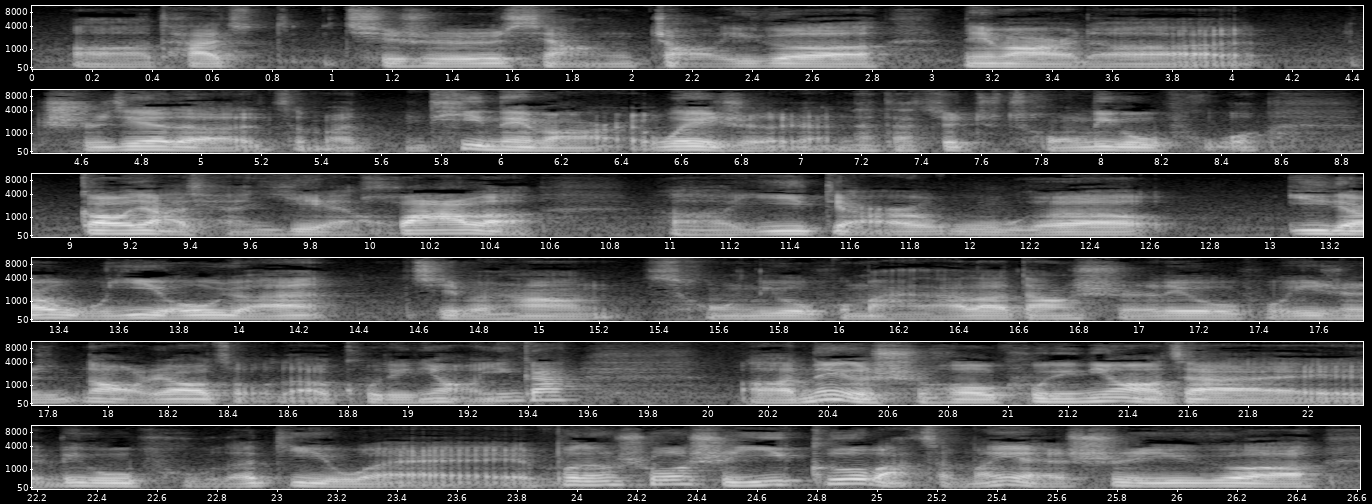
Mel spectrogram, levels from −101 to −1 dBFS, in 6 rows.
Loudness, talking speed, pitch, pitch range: -23 LUFS, 245 characters per minute, 100 Hz, 95-115 Hz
